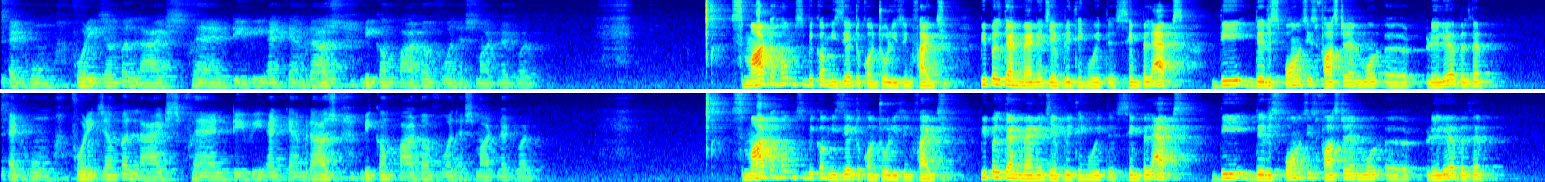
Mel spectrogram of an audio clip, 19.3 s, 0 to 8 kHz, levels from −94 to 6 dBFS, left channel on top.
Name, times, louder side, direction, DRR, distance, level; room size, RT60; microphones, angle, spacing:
voice 1, 0.0-6.6, right 1 dB, 45° right, 2 dB, 1.2 m, -40 dB
voice 2, 9.1-11.9 12.3-14.8 15.1-18.5, left 2 dB, 50° left, 10 dB, 0.7 m, -27 dB
10.5 x 7.8 x 4.5 m, 0.81 s
head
